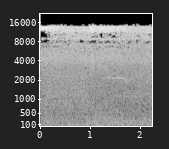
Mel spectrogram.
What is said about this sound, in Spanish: esta es la lluvia y el viento que cayeron anoche en Castellón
